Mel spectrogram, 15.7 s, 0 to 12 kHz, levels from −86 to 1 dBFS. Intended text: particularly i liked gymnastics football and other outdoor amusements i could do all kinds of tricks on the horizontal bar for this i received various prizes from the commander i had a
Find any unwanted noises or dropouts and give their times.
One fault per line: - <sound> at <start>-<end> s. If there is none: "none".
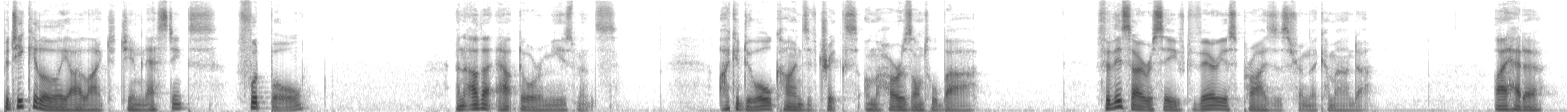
none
